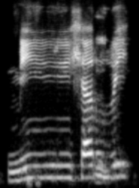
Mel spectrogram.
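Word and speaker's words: شَرِّ: Min syarri ya. Syarri. Huruf ro yang berharokat kasroh dibaca tipis ya. Tarkik ya. Syarri bukan syarri tapi min syarri.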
